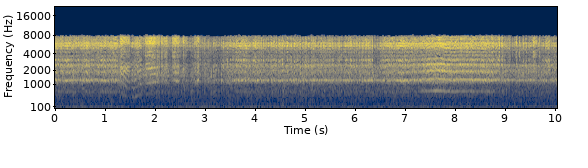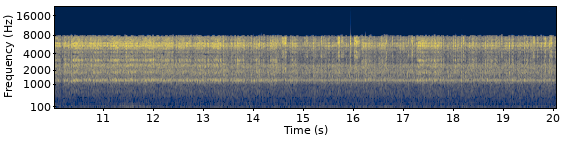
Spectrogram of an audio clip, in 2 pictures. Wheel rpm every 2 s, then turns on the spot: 150, 150, 160, 160, 160, 160, 160, 160, 160, 160.
none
